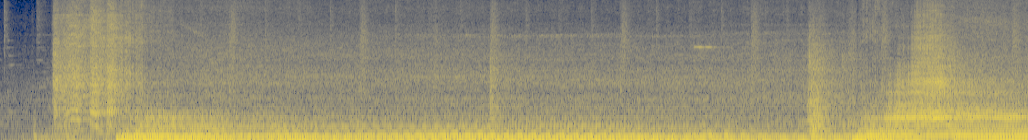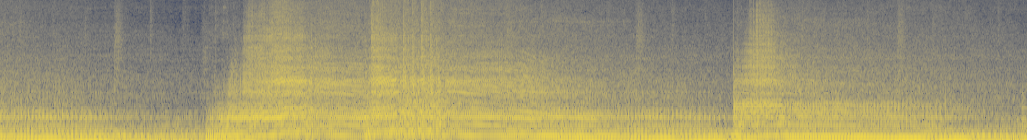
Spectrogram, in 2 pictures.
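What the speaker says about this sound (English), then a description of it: "We'll do a warm start and a couple revs for you guys" A Subaru BRZ engine cranks and catches on a warm start, idles with a steady rumble, then is revved three times, each rev rising sharply and falling back to idle.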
